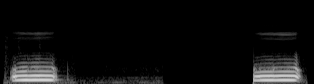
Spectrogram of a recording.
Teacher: your tongue back to make room inside your mouth compared to the sound ooh in the English word who the tongue is further back and the lips are more protruded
